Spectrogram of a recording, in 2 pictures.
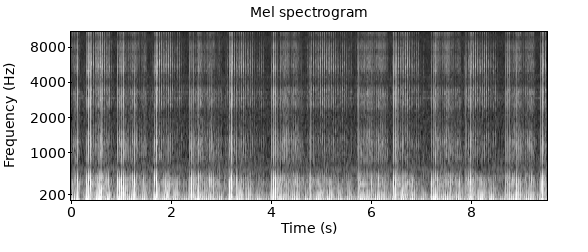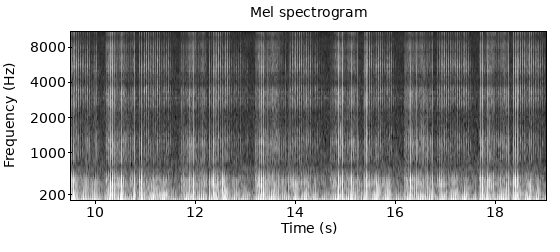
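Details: Relaxed domestic cat purring softly, a steady low rumble rising and falling in regular breath-paced surges, around forty per minute, with no other sounds.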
